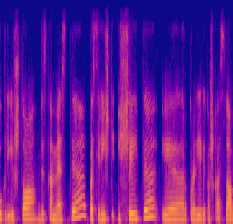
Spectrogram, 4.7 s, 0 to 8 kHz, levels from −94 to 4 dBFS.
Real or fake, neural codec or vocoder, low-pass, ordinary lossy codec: fake; codec, 16 kHz, 2 kbps, FreqCodec, larger model; 7.2 kHz; Opus, 32 kbps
